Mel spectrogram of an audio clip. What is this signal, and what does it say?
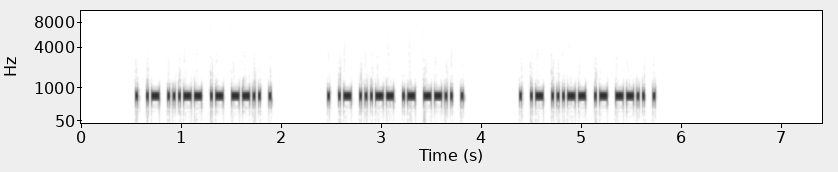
Morse code, heard as a keyed tone, about 44 wpm, 700 Hz. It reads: EA3AZE EA3AZE EA3AZE
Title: DXCC-100 Call Signs - 6 Characters - Repeated 3x - 45wpm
